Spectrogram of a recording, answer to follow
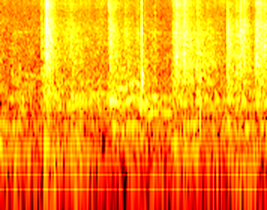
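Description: A dove cooing low in the background. A few light knocks and rustles come from debris being handled, one about half a second in and a sharper click just past a second.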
